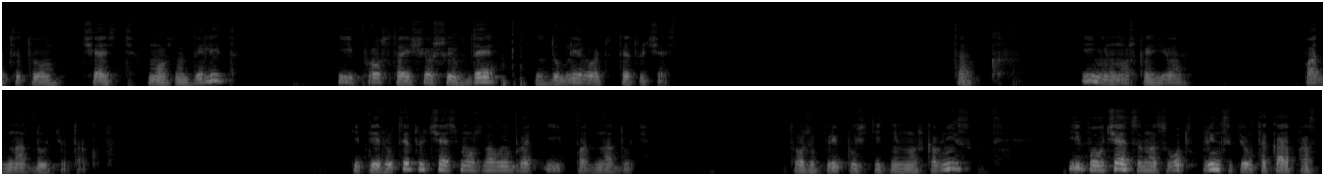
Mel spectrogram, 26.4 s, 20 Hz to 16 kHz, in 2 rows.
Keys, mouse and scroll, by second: 2.0 Delete, 3.4 click, 4.9 shift+d, 6.5 click, 11.1 click, 13.4 click, 16.7 click, 18.2 click, 23.8 middle click.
